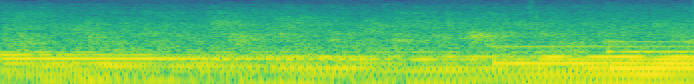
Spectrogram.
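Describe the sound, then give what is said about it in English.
Soft, steady rain falls outside in a continuous hiss with faint patters over a low background hum, with no voices; it has been raining for over a week. “It's raining cats and dogs outside right now.”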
